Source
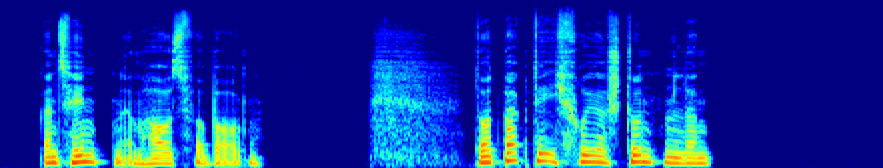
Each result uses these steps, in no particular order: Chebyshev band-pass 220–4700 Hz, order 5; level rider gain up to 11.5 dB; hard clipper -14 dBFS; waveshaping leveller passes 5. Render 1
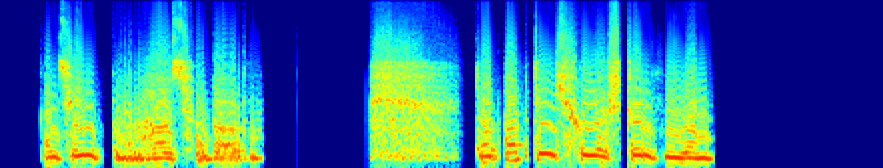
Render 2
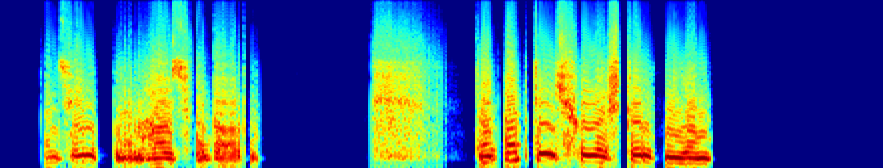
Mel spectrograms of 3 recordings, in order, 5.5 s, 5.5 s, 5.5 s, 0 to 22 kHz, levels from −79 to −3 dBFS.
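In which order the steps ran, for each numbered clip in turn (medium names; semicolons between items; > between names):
Chebyshev band-pass > level rider > hard clipper > waveshaping leveller; Chebyshev band-pass > waveshaping leveller > hard clipper > level rider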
